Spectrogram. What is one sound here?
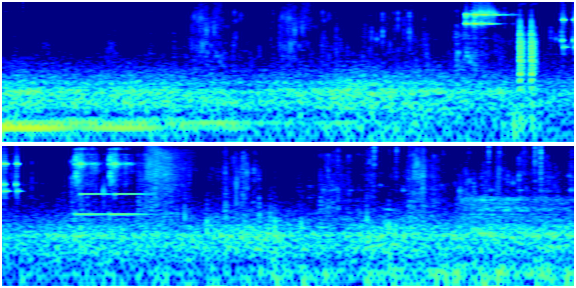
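A horse's hooves clop steadily along the ground.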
